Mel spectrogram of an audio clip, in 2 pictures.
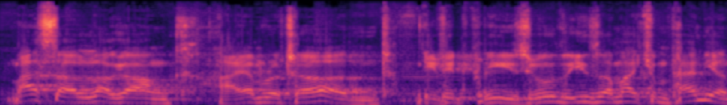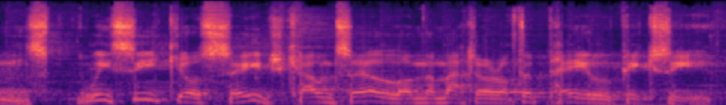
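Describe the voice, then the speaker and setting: A man's voice: medium pitch, lively intonation, measured pace, few pauses. A man voicing a courteous, earnest magical familiar in a video game, speaking formally and eloquently. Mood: courteous, composed. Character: courteous, earnest male magical familiar who hunts nightmares. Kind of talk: video game quest dialogue read aloud. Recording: echoey voice over game music.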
